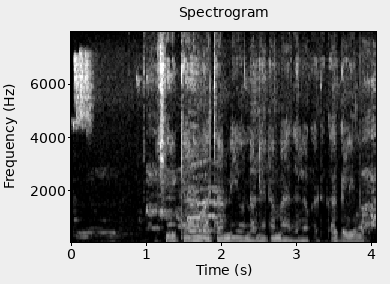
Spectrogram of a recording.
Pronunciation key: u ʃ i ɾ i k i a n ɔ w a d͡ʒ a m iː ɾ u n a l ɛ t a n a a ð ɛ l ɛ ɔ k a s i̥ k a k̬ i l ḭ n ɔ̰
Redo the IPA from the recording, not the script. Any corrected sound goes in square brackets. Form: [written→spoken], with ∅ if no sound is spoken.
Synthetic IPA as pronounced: u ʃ i ɾ i k i a n ɔ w a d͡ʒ a m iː [ɾ→∅] u n a l ɛ t a [n→m] a [a→ɛ] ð ɛ l ɛ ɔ k a [s→t] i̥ k a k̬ i l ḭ [n→m] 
